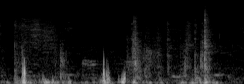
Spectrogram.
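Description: A run of short, sharp knocks and clicks, about six in two seconds at uneven spacing, the loudest a quarter of a second in.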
